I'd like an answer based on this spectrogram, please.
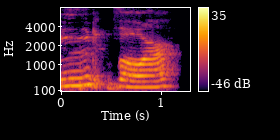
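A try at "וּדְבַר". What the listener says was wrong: Okay, it's not Ud. The U is separate. Udavar. Udavar. It's a separate syllable. Udavar.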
